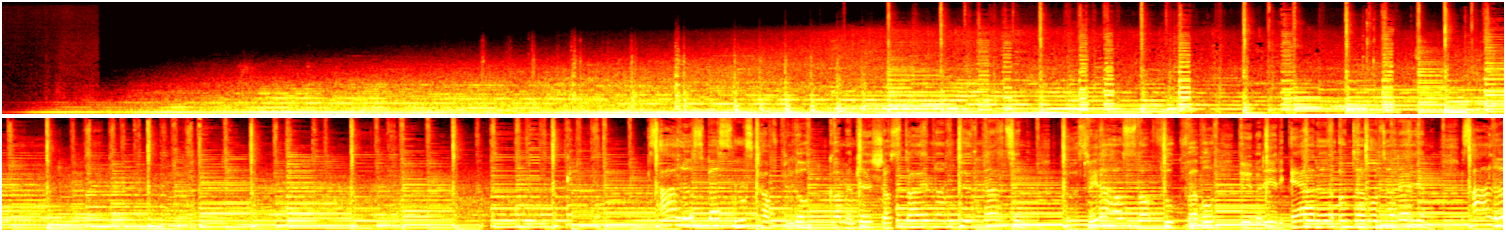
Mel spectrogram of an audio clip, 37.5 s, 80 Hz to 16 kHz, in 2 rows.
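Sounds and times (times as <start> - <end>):
deep sustained droning synth tones: 0.0 - 25.0
German pop song instrumental intro: 19.3 - 37.5.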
